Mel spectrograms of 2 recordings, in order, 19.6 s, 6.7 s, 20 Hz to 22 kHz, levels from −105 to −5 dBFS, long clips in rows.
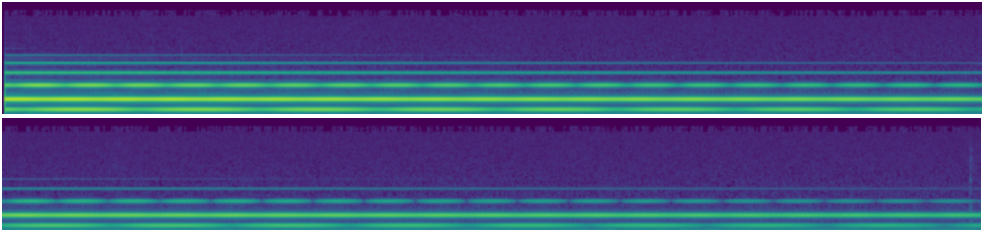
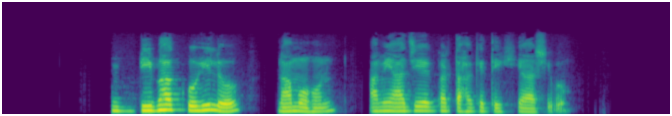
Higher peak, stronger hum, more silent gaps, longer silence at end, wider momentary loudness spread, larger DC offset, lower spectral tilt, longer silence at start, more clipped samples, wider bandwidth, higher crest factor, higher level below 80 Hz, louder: second, -10 dBFS vs -2 dBFS; first, 50 Hz at -35 dBFS vs none; second, none vs 2.64-2.73 s, 3.61-3.67 s; second, 0 s vs 1.05 s; about the same, 17 LU vs 16 LU; neither; about the same, -10.5 dB/octave vs -10.5 dB/octave; second, 0 s vs 1.1 s; neither; second, 3.3 kHz vs 6 kHz; about the same, 14 dB vs 18 dB; second, -62 dBFS vs -54 dBFS; second, -25 LUFS vs -18 LUFS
